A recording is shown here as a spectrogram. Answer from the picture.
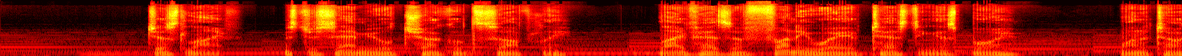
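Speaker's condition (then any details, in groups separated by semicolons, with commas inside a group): No condition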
